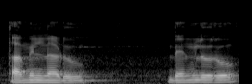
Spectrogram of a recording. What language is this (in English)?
Marathi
